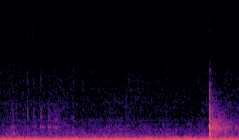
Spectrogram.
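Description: A few faint ticks and light scrapes of a spatula against a plastic mixing bowl as cornbread batter is scraped out, over a steady low hum.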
